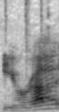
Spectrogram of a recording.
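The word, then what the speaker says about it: Eira: So E-M-R-Y-S and Ira, E-I-R-A. Now, Ira can also be pronounced as Ira. It's a Welsh name, so I believe you can do either or, but Emrys means immortal and Ira means snow.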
